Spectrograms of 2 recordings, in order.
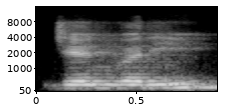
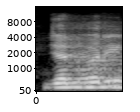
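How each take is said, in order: First: जनवरी with an "e" in the first syllable, "JEN-wari"; teacher's clear "JEN-wari" for जनवरी; correct जनवरी. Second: जनवरी said the wrong way, first vowel a short "uh", "JUN-wari"; quick mock-wrong जनवरी, "jun-vari"; mispronounced जनवरी. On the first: Shown as a demonstration. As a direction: model जनवरी carefully as "jen-wa-ree", lifting at the end. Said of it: "एक मरतबा और सब लोग सुन लीजिए". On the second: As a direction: imitate the student's wrong जनवरी with "jun" at the start. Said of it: "जनवरी नहीं पढ़ना है".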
